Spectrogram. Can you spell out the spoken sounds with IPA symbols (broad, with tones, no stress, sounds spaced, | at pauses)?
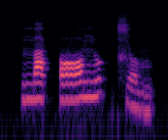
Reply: m a˦˥ k̚ ʔ ɔː˦˥ n u˦˥ k̚ t͡ɕ o˨˩ m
